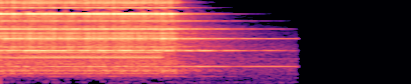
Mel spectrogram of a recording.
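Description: A bright, bell-like chime that starts suddenly and rings on several steady high tones, the highest fading first, dying away over about three seconds.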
